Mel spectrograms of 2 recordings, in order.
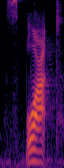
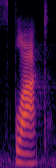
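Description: The two takes are said the same way.

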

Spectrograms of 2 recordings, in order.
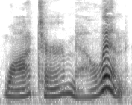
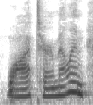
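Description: First: "Watermelon" in four separated beats; syllable by syllable. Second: Said in the usual way. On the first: Shown as a demonstration. Teacher recapping the crayons, "Watermelon" split into syllables. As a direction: say "Watermelon" as wa, ter, mel, on. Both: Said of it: "tap out the different sound groups".

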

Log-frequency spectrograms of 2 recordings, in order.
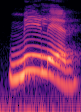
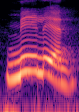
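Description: First: Million with the first syllable MIL stressed, the rest falling. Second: Said in the usual way. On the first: Shown as a demonstration. Teacher drilling students on Million, first syllable stressed. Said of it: "chúng ta nhấn âm đầu". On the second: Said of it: "đưa ra phần phiên âm".

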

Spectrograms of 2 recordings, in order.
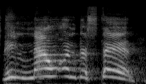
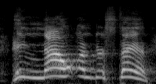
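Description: Both takes have the same delivery.

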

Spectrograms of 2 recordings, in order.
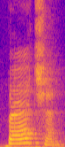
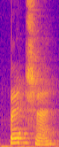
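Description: First: Long, held first "é" in "Péče"; long vowel. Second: Short first "e" in "Peče"; short vowel. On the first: Teacher contrasting Czech word meanings, long "é" in "Péče". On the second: Teacher contrasting Czech word meanings, short "e" in "Peče". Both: Shown as a demonstration. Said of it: "long and short vowels".

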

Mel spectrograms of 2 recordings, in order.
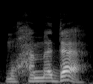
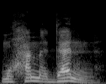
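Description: First: "Muhammadah" ending on an open a, no n; "Muhammadah" without the final n; single fatha ending. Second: "Muhammadan" closing on an n sound; "Muhammadan" with tanween, ending an; double fatha ending. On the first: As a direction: say "Muhammadah" with an open last vowel. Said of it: "If there was one fatha". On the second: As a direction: say "Muhammadan" with a final n. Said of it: "that second fatha means we say". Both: Shown as a demonstration.

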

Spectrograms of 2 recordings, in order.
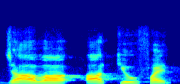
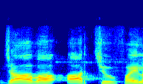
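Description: First: "R Q" said as ar-kive, hard k; archive with K. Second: "R Q" said as ar-chive, ch as in church; archive with CH. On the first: Teacher expands jar for students, "R Q" as ar-kive with a k. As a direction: pronounce the ch in "R Q" as a k, ar-kive. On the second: Teacher shows others' variant, "R Q" as ar-chive with ch as in chair. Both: Shown as a demonstration. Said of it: "Some people will pronounce".

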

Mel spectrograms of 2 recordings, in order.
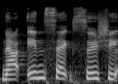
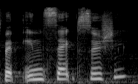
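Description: First: Said in the usual way. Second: Doubtful question, rising at the end; incredulous. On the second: Real, not acted. Host questions reporter about eating insect sushi, incredulous. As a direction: query it in disbelief, ending on a rise.

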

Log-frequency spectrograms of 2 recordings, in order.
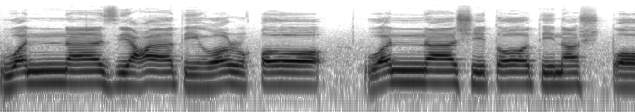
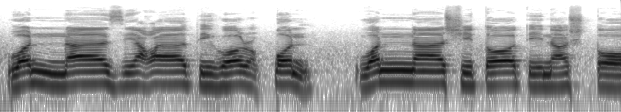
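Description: First: Very slow chant, "গরকা" ending long and open; measured Qur'an chant, long open "গরকা" and "নাশতা"; recitation with waqf. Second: Very slow chant with "গরকন" closed on n; measured Qur'an chant, n kept in "গরকন"; recitation without waqf. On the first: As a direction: recite slowly, stopping on a stretched "গরকা" without n. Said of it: "ওয়াকফ ধরে পড়তাম". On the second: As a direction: recite slowly, sounding the n of "গরকন". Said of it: "ওয়াকফ না ধরলে আমাদের কন". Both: Shown as a demonstration.

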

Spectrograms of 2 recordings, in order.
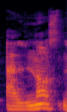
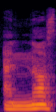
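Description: First: "الناس" said al-nas, with the l sounded; pronounced as written. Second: "الناس" said an-nas, l merged into a doubled n; lam left silent. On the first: Teacher showing how the surah's name is spelled, lam sounded. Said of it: "الناس نوشته شده". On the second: Teacher showing how the surah's name is really pronounced, lam silent. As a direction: drop the l in "الناس" and hold the n. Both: Shown as a demonstration.

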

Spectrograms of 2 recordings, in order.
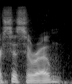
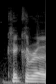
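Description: First: Said in the usual way. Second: Cicero with a hard K, "Kikero"; Latin-style Cicero. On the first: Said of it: "stick with what's a little bit more contemporary". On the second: Shown as a demonstration. Naming the city the old Latin way, Cicero with a hard K. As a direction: say Cicero the classical way, hard K at the start. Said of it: "how we believe a language might have been pronounced".

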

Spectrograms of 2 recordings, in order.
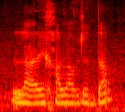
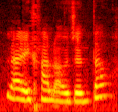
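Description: First: Said in the usual way. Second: Cracking up as you say it again; laughing. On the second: Real, not acted. Laughing as the daughter scares off the dad. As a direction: repeat it through a laugh, louder. Repeats line laughing at the game.

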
